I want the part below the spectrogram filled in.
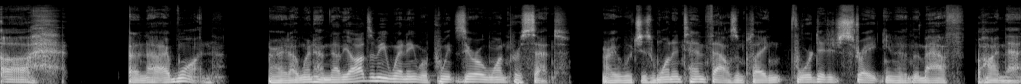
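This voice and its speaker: An unremarkable speaking voice moves at a moderate pace with ordinary pitch variation and very even loudness on a very clean recording with a silent background. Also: man, fairly low pitch for a man. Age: 50s. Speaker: documentary filmmaker and paranormal experiencer. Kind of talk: interview.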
